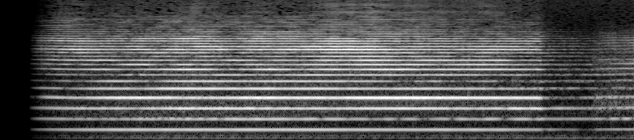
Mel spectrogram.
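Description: A ship's horn sounding one long, steady blast lasting about five seconds, then dropping in level near the end.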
